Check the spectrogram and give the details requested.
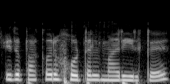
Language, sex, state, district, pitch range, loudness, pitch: Tamil, female, Tamil Nadu, Nilgiris, 195-230 Hz, -14 LUFS, 215 Hz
